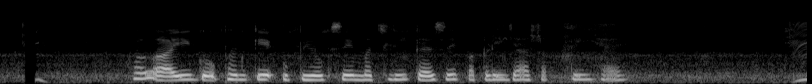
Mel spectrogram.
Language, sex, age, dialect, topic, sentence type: Hindi, female, 25-30, Kanauji Braj Bhasha, agriculture, statement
